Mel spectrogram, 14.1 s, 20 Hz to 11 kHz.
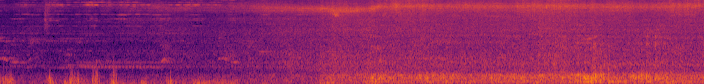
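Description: JR Central 383 series electric multiple unit running through the station without stopping. The sound builds about six seconds in and stays loud as the cars go by close at hand.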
